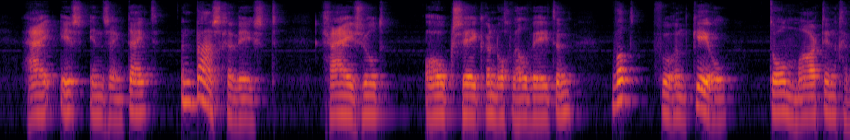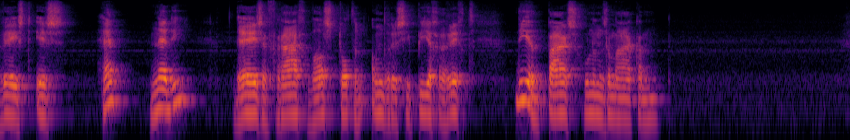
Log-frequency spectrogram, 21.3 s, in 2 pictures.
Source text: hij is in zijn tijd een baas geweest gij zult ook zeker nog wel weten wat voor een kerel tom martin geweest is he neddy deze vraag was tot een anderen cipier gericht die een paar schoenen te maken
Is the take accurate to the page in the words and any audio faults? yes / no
yes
